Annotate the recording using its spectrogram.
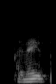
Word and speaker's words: Penei: Penei Sewell.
